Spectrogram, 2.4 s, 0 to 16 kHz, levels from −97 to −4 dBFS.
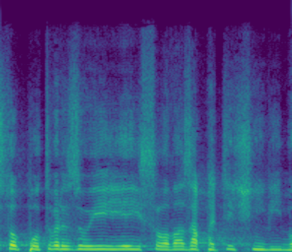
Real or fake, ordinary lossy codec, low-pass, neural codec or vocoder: fake; AAC, 64 kbps; 14.4 kHz; autoencoder, 48 kHz, 32 numbers a frame, DAC-VAE, trained on Japanese speech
